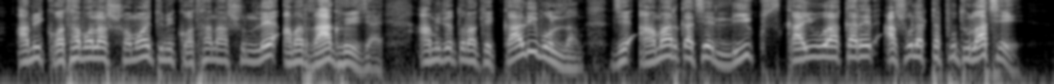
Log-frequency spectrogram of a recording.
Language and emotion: Bengali, angry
